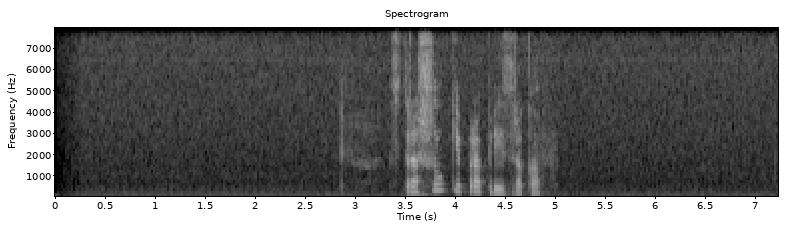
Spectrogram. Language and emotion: Russian, neutral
